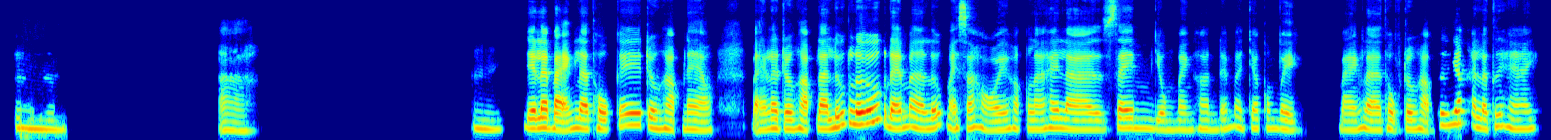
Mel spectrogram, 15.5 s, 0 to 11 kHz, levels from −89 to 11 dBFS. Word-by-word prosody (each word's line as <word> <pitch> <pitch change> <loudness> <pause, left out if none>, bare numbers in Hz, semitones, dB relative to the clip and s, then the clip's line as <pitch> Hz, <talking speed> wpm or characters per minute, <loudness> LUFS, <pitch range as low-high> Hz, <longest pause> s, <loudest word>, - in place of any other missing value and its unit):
Ừm. 175 -4 -6 1.5
À! 150 -2 -10 2.1
Ừm. 180 -3 -7 0.2
Vậy 190 -3 +5
là 205 0 +7
bạn 170 -1 +3
là 185 -2 +5
thuộc 180 -2 0
cái 255 +2 +4
trường 195 -3 0
hợp 175 -3 -2
nào? 165 -2 -3 0.4
Bạn 165 - -3
là 190 +1 +3
trường 175 -1 +1
hợp 165 -4 0
là 180 -1 +4
lướt 215 +10 +1
lướt 285 +6 +9
để 185 -1 +4
mà 205 -3 0
lướt 190 +7 0
mạng 175 - -4
xã 195 0 -2
hội 165 -5 -3
hoặc 185 -1 -8
là 175 0 -3
hay 195 +1 -1
là 170 -2 -1
xem 195 +2 0
dùng 170 -2 -6
màn 170 0 -8
hình 175 -2 -9
để 180 0 -8
mà 210 0 -7
cho 195 - -5
công 190 -1 -10
việc? 165 -3 -4 0.4
Bạn 165 +4 -6
là 170 -3 0
thuộc 175 +1 -5
trường 175 -2 -1
hợp 180 - -4
thứ 250 - 0
nhất 280 +3 +2
hay 230 -5 -4
là 180 - 0
thứ 235 - -3
hai? 185 -4 -5
180 Hz, 190 wpm, -18 LUFS, 170-195 Hz, 2.1 s, lướt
